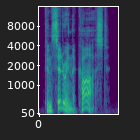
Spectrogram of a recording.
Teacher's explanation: Expressions that give background information, or information you expect your listener to know, have a fall-rise intonation.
